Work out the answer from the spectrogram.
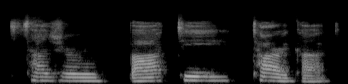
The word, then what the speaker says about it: tajurbat-e tariqat: I may ask you to step in the next time I pronounce that. You got it. Tajurbati tariqat.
